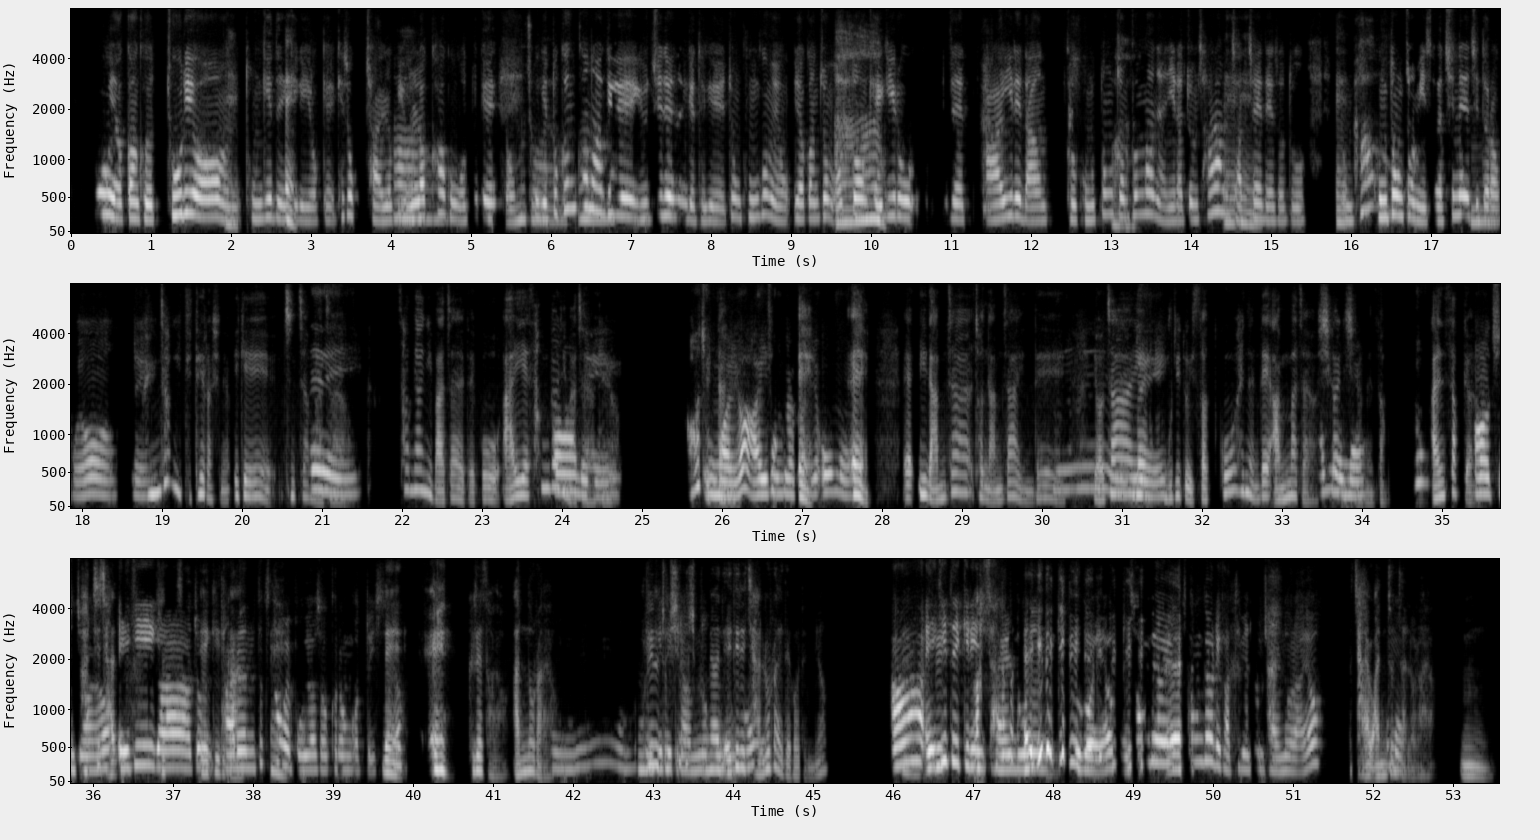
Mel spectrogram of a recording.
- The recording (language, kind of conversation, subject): Korean, unstructured, 우울할 때 주로 어떤 생각이 드나요?
- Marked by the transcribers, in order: other background noise; laugh; distorted speech; drawn out: "이게"; laugh; laughing while speaking: "애기들끼리 애기들끼리. 예"; laugh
